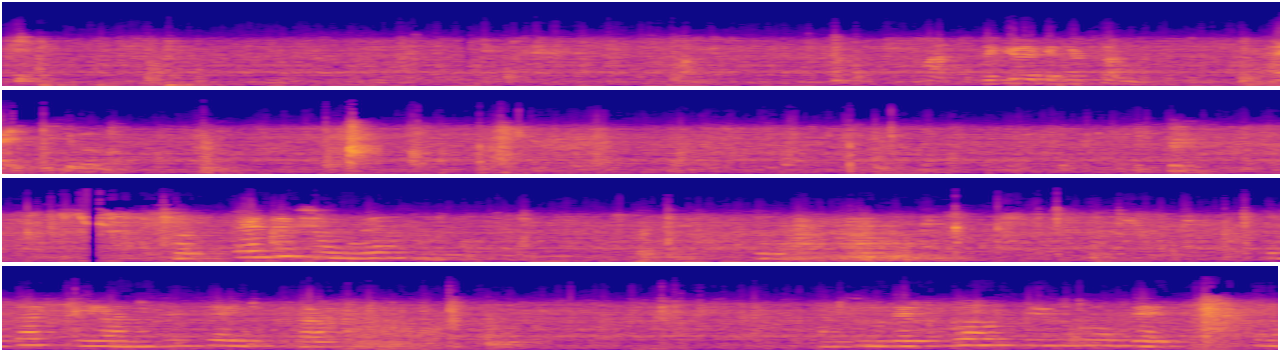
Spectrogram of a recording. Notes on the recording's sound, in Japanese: 主催：大学セミナーハウス 場所：新宿・紀伊国屋ホール。第38回大学共同セミナーで講演。テープ劣化のためノイズが多く、 音質はよくない。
